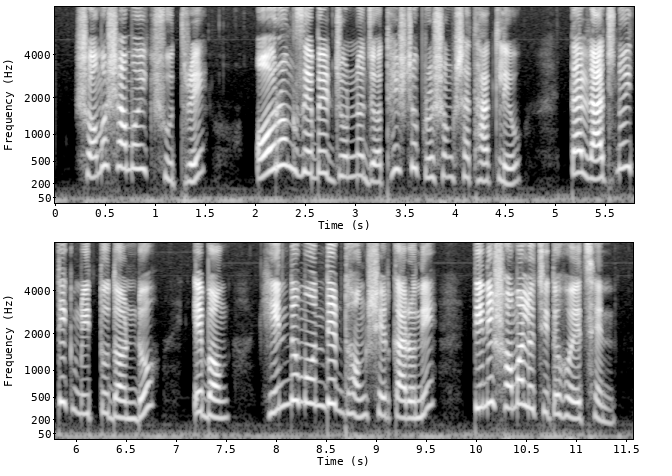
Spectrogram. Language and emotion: Bengali, neutral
